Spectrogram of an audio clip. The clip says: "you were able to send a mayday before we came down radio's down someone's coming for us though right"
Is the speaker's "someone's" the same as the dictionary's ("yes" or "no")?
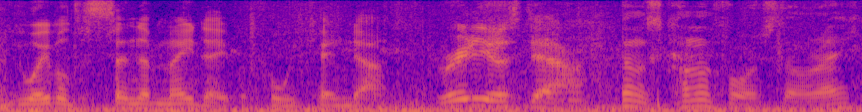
no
